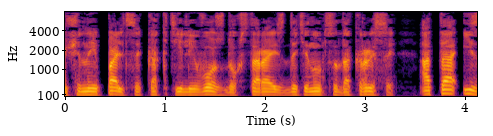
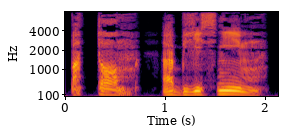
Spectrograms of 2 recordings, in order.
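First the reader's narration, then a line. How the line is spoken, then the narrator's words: Hoarse urgent rasp. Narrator (Russian): хрипел Блэк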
